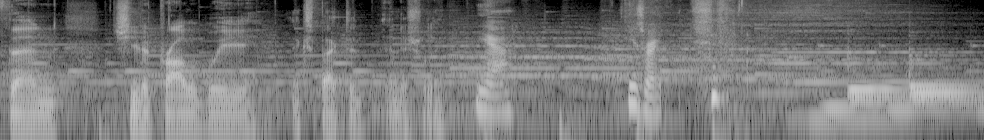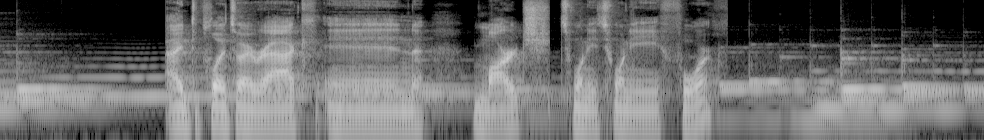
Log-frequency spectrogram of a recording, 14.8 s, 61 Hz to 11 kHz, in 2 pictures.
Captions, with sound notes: than she had probably expected initially. - Yeah. He's right. (giggles) (bright music) - I deployed to Iraq in March, 2024.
